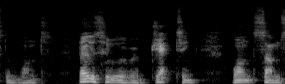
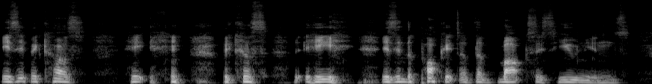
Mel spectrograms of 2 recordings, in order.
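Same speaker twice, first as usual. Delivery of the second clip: words breaking up with laughter throughout; 3 semitones higher, 3 dB louder than usual. Speaker asking a question aloud, laughing while speaking. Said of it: "sorry for laughing there".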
